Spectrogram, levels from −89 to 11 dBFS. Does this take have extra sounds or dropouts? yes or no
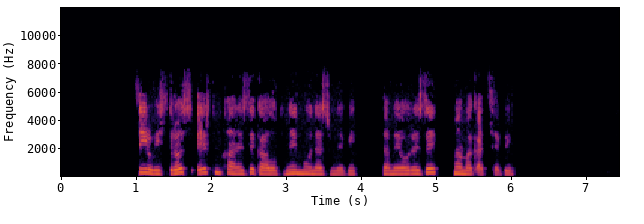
no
